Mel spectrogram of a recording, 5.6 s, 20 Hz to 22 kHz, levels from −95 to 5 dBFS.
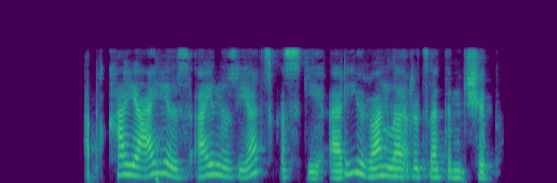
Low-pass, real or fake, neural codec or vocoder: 7.2 kHz; fake; codec, 16 kHz in and 24 kHz out, 1.1 kbps, FireRedTTS-2 codec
